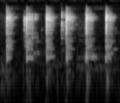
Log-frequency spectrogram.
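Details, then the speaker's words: Two-transistor positive-feedback tone generator driving a small salvaged music-box speaker in place of the LED: sharp, even pops about three per second with silence between at a steady rate; low-frequency oscillator clicking normally. "You can actually hear the speaker popping at the frequency."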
